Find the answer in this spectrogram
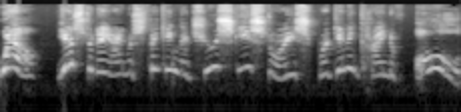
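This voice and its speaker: Doing a put-on character voice, a woman speaks at a moderate pace in an extremely high, squeaky pitch with very wide pitch swings. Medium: read story.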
